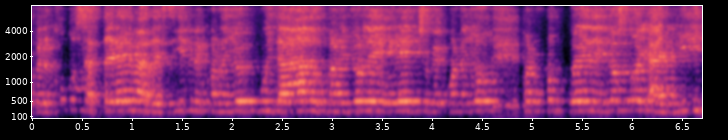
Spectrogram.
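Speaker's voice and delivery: loud, mounting outrage, words tumbling out; indignant protest. Retold or imitated. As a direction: argue back forcefully, re-enacting the hurt. Quoting own protest to the pastor. (protesta indignada, cada vez más fuerte)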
